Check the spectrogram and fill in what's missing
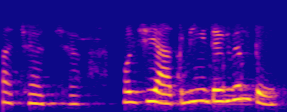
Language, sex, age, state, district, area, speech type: Bengali, female, 45-60, West Bengal, Nadia, rural, conversation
